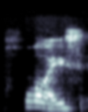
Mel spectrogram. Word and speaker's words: Pleuss: My last name, Ploys, is spelled P-L-E-U-S-S, as in Sam, Sam.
